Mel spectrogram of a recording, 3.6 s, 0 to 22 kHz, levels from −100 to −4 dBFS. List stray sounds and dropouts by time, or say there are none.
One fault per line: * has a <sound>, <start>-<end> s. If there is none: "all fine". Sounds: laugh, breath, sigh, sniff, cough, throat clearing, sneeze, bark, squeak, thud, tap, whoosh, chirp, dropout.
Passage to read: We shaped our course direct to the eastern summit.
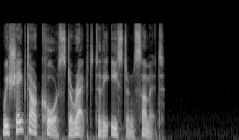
all fine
